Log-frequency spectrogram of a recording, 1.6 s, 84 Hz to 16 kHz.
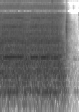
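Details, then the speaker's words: Breville Barista Express BES870 built-in grinder purging about 3 seconds after changing to grind size 2: even high-pitched whirring grind, then spins down cleanly; normal grinder operation. "I'm going to get rid of 3 seconds worth of grinding because I uh changed the grind size"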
